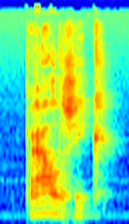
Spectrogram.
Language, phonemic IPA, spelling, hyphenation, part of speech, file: Dutch, /ˈpraːl.zik/, praalziek, praal‧ziek, adjective, Nl-praalziek.ogg
- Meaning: ostentatious, showy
